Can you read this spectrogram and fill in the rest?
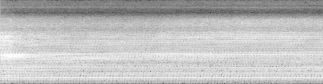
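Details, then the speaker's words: Skoda Rapid diesel after injector replacement: engine holds an even, slightly raised idle with steady clatter and no misses as the automatic injector adaptation routine starts, car revving by itself with brake and clutch released; normal. "मैं अपने आप गाड़ी race होने लगती है हुआ है कि यह रनिंग में है कि वे अपने आप होने लगी है"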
